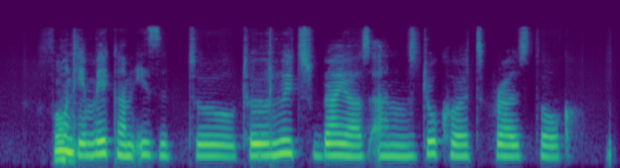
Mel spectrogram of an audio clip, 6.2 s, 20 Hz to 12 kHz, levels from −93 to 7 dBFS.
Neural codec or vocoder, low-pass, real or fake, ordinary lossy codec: codec, 16 kHz, 0.5 kbps, X-Codec, WavLM features, trained on Multilingual LibriSpeech; 7.2 kHz; fake; none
